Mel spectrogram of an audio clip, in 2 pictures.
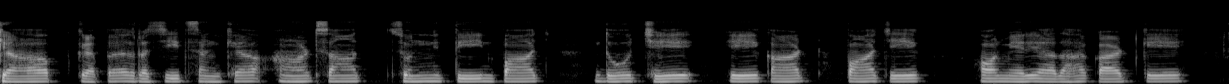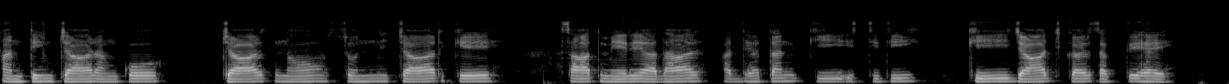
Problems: none marked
